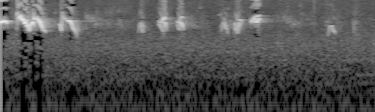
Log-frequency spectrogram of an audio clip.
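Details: Backyard house finch giving a burst of quick warbled notes, then scattered short chirps spaced by brief silences, trailing off into a final faint note.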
